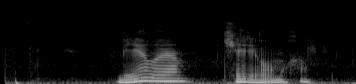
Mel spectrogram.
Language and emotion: Russian, sad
